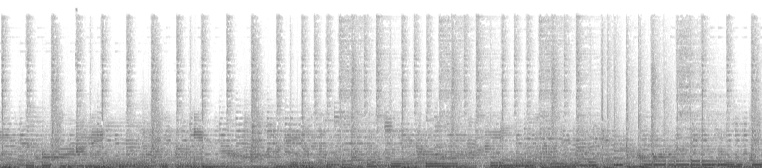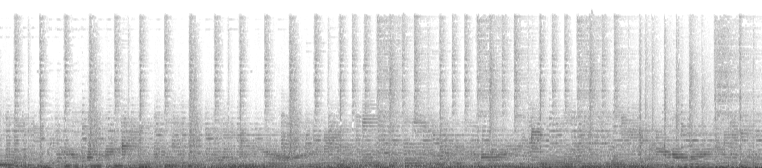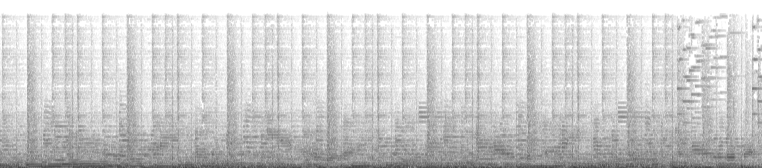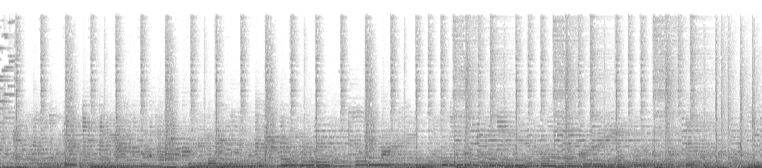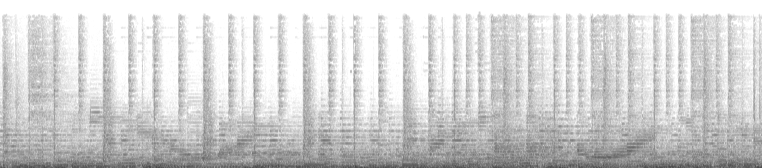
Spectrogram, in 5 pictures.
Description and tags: A loop cut from one of my original compositions.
